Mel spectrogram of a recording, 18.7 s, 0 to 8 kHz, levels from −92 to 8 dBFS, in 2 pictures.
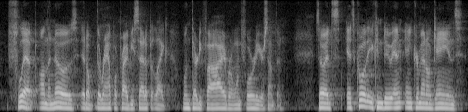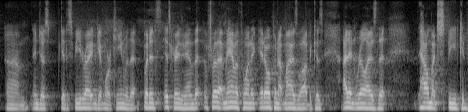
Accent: American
